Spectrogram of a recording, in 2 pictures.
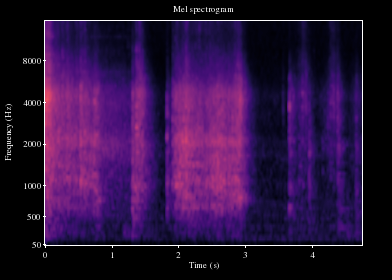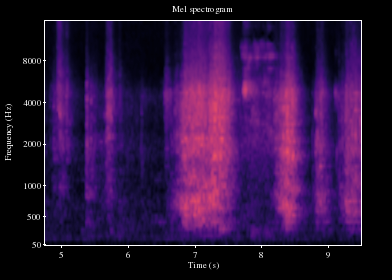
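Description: A putty knife scrapes and smears plaster on a wall in bursts.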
